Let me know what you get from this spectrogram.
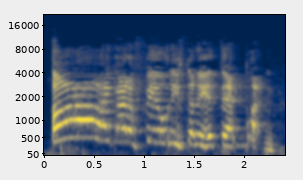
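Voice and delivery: very high, thin squeal of excitement; giddy anticipation. Retold or imitated. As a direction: squeal it like a secret thrill. Gleeful inner voice awaiting button press.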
